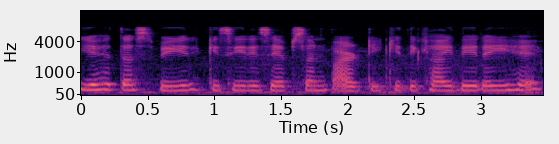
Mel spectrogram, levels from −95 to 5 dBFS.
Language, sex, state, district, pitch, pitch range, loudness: Hindi, female, Bihar, Darbhanga, 210 Hz, 205-225 Hz, -33 LUFS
